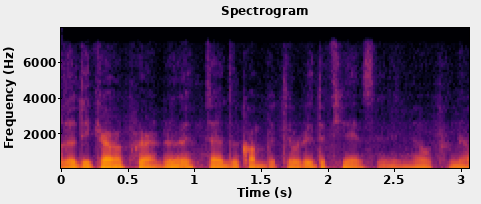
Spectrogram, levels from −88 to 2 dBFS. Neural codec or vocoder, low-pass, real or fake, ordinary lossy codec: codec, 16 kHz in and 24 kHz out, 0.6 kbps, FocalCodec, streaming, 4096 codes; 7.2 kHz; fake; none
